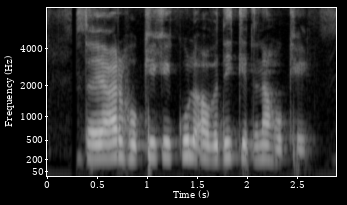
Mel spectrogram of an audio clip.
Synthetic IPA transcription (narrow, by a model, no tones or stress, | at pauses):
t̪ɐjaːɾɦoːkʰekikʊləʋd̪ikɪt̪naɦoːkʰeː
